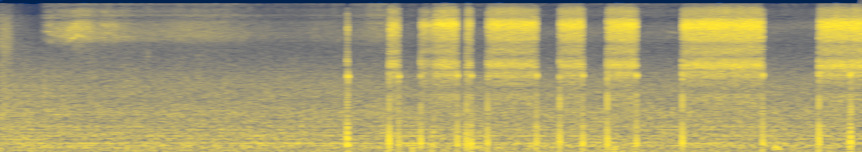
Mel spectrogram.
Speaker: The clicking that we hear is this thing opening and letting air through. And as you heard uh you can actually hear the air hissing out of the other end once this thing is activated. So that means that our purge solenoid or valve purge valve is uh in good condition and works properly as it should.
